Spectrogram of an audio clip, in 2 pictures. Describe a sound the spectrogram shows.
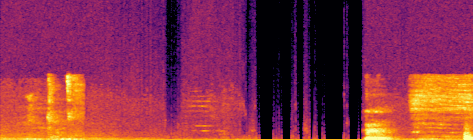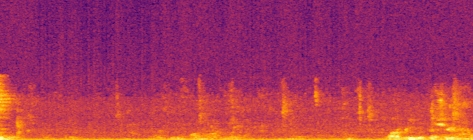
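A woman speaks calmly into a microphone in a quiet, slightly echoing room.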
